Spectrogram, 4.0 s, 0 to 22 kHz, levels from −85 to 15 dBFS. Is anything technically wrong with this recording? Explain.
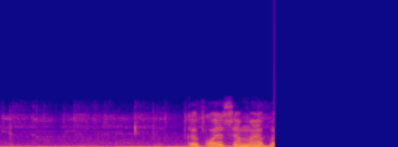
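Yes. The speech has a cut-off end at 2.75 s: the final buffers were never written, so the sound stops mid-utterance and falls straight to digital silence for the remaining 1.2 s. Unlike a fade-out or a natural pause, there is no decay or room tail.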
